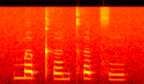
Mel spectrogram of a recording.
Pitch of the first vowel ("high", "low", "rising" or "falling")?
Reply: high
